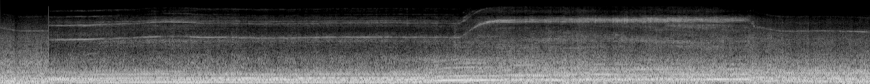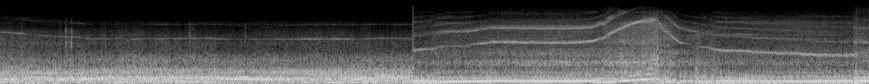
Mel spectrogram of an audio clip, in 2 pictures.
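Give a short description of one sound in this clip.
Water sprays and splashes against a hull.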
